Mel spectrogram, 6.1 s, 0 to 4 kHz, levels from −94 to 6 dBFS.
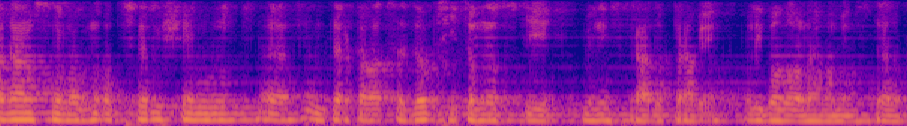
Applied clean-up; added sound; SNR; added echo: neural separator model SepFormer DNS4.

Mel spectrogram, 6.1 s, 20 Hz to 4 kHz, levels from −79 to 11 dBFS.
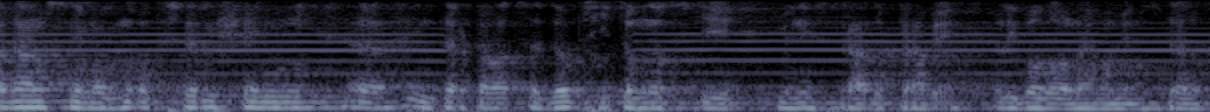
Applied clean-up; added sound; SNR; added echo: none; Wind instrument, woodwind instrument; 17 dB; reverberation time 1.8 s.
